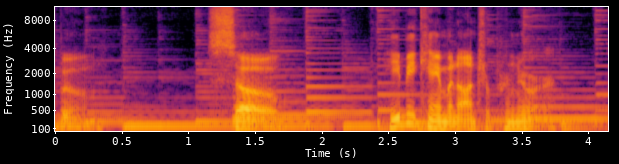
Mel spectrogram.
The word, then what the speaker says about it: entrepreneur: So, he became an entrepreneur. Let's practice the pronunciation of that word because it is tricky. It is French in origin. Entrepreneur.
